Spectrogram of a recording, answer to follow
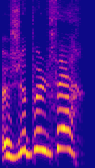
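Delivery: high-pitched, eager interjection; eager call. A narrator's reading. Kyo breaks in to volunteer, eagerly calling out. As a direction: pipe up to volunteer. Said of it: "lança Kyo".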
